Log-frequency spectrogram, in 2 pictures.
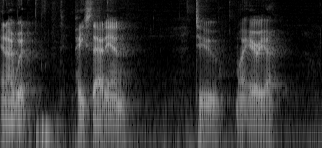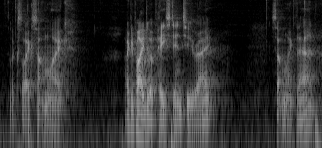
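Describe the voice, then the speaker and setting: A man speaks at a fairly slow pace with long, frequent pauses, and the room echo is audible. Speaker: design instructor. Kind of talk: tutorial. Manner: casual, many fillers.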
